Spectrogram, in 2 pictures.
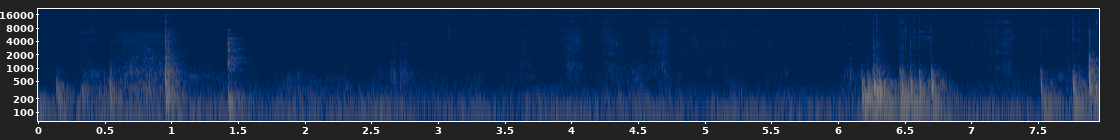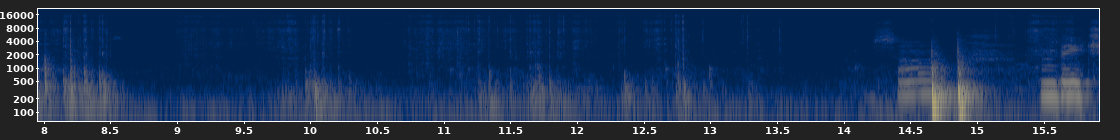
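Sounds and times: utensil scraping glass bowl: 0:03.1 - 0:13.6, 0:15.2 - 0:15.9
apple pieces tumbling onto dough: 0:06.0 - 0:08.7, 0:09.4 - 0:13.4.

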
